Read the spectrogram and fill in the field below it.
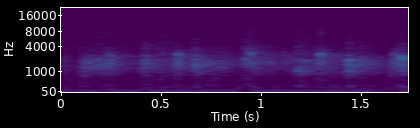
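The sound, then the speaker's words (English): A crowd applauds in a show-of-hands poll on whether they like Valentine's Day, with dense, overlapping hand claps, a steady patter of many hands, fairly quiet and without voices. “More ladies were clapping on the first one.”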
